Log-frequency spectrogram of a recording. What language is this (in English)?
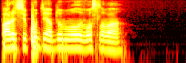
Russian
